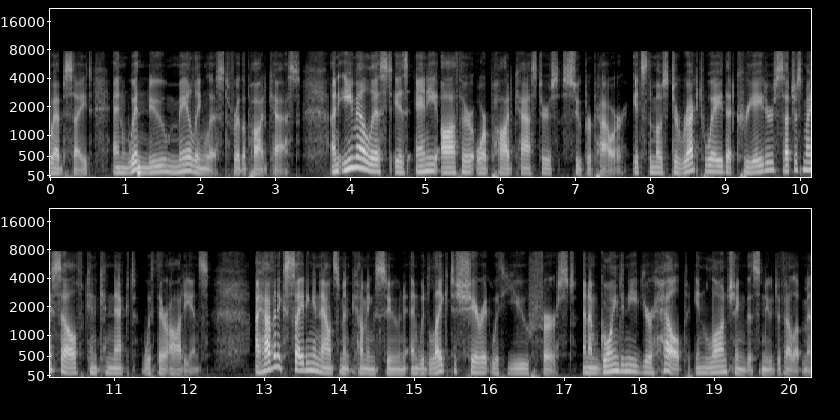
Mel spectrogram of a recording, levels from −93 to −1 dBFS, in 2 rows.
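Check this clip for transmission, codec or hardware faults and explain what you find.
Two transmission faults are audible in this speech clip. The G.722 call path cuts everything above 8 kHz.

Skip ahead at 1.16 to 1.18 s. Roughly a second of speech was dropped. Playback jumps forward with no gap, and the two sides join almost directly.

Jitter buffer speed-up from 3.02 to 5.31 s, between "list for the" and "or podcaster's superpower". The buffer held too much audio. Short pitch-period pieces were cut repeatedly, about 200 ms in total. Speech runs at 108% speed with unchanged pitch and sounds hurried.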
